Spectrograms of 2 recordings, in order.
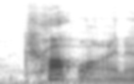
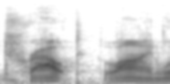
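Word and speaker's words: trotline: And then as I came to understand, most people are saying it wrong. They're saying trout line, which is a misnomer. It is just a misunderstanding of what is actually called. It is a trot.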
